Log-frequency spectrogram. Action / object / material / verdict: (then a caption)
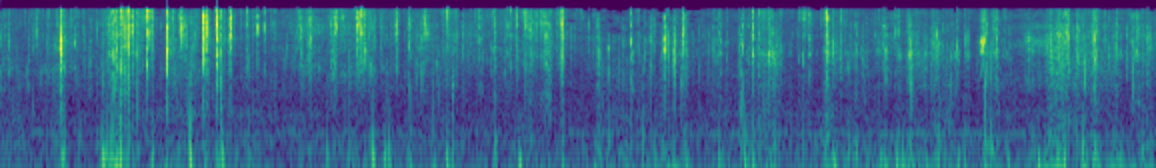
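scrape / small foil sachet / foil / none. A small silver foil sachet, apparently a sealed wipe or dressing packet, is held in the fingers and crinkled and rubbed with the fingertips. It makes a dense, continuous run of sharp, bright crinkles and crackles, with louder bursts near the start over a steady low rustle.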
